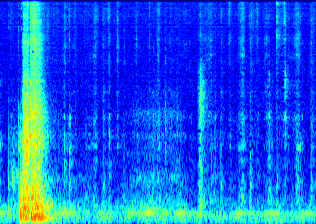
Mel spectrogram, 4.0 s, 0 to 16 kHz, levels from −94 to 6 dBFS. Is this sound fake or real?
fake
